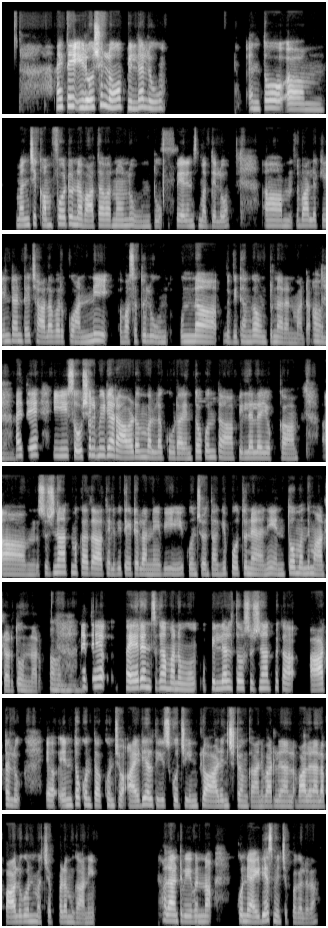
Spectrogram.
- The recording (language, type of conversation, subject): Telugu, podcast, పిల్లలతో సృజనాత్మక ఆటల ఆలోచనలు ఏవైనా చెప్పగలరా?
- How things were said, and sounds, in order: tapping; other background noise; in English: "సోషల్ మీడియా"; horn; in English: "పేరెంట్స్‌గా"; in English: "ఐడియాస్"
